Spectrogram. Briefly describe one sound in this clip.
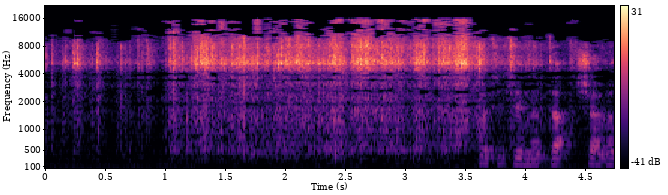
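Baking paper rustles and crinkles.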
